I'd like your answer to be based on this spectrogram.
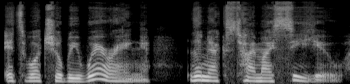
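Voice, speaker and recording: Woman voicing a smug commanding man, low and slow. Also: gravelly, no echo, studio quality, full character voice.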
